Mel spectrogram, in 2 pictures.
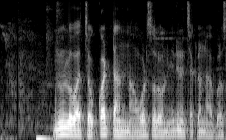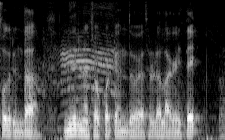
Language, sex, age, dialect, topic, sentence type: Kannada, male, 18-24, Mysore Kannada, agriculture, statement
